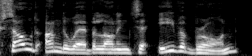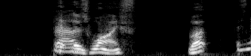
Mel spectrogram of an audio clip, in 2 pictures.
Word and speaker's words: Braun: It's pronounced Braun. Eva Braun.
